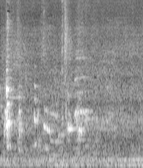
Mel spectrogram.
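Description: Domestic chickens clucking: a string of short calls, the loudest just after the start, over a steady low rumble.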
